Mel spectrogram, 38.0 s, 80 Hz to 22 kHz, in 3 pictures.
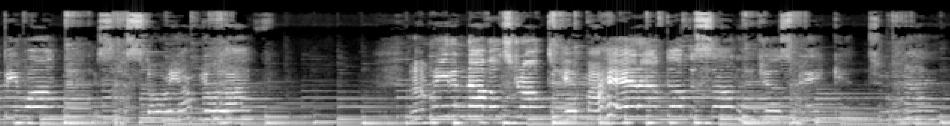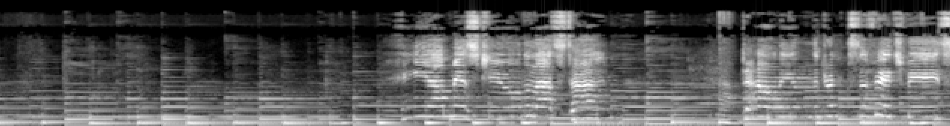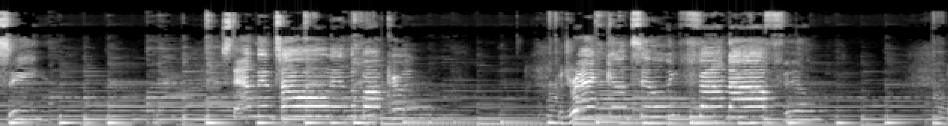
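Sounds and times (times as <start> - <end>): man singing: 0.0 - 3.7, 5.2 - 12.8, 17.8 - 21.3, 22.2 - 26.4, 28.1 - 31.1, 32.6 - 36.7
acoustic guitar strumming: 0.0 - 37.9.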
